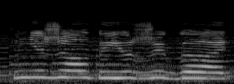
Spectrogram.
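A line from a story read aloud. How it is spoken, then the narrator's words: Sobbing young hedgehog girl. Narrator (Russian): рыдала ёженка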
